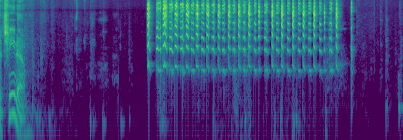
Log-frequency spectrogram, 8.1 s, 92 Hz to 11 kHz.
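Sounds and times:
speech: 0.0s - 0.7s
squeaky dog toy squeaking: 2.9s - 7.1s.

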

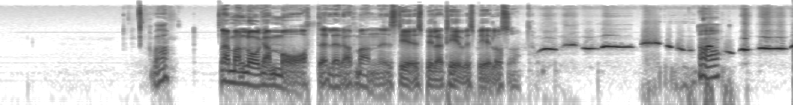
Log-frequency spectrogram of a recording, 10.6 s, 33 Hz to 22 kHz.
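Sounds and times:
speech: 2.0s - 7.1s, 9.3s - 9.7s
person whistling a short wavering tune: 7.2s - 10.5s.

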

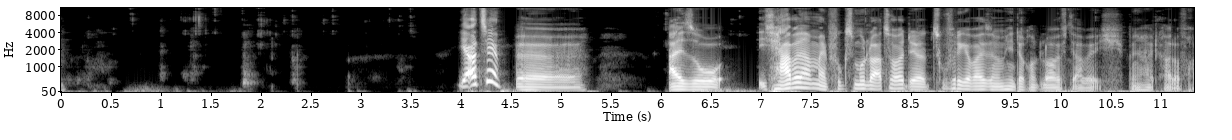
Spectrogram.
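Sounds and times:
wet chewing of a soft cheese string snack: 0.1s - 3.6s
irregular mouth smacking and clicking: 0.7s - 2.8s
speech: 4.0s - 5.3s, 6.1s - 11.3s.

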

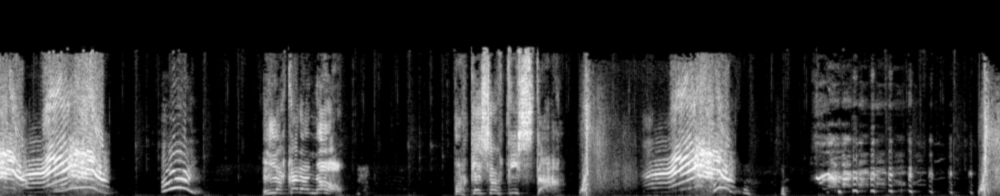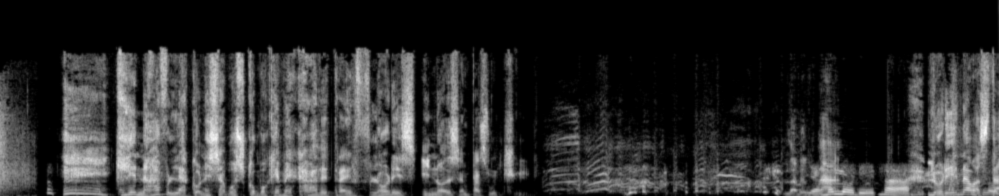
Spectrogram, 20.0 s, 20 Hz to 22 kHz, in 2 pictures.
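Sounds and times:
cat yowling and caterwauling: 0.0s - 2.0s, 6.4s - 7.4s
speech: 4.6s - 6.0s, 10.6s - 16.4s, 17.8s - 19.9s
laughter: 7.4s - 9.8s, 15.4s - 19.9s.

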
